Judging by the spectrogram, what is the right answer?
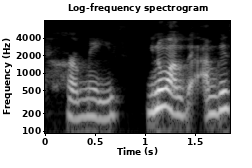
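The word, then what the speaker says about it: Hermès: really it's giving her her maze if you hear French people pronouncing this Hermes you know what I'm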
